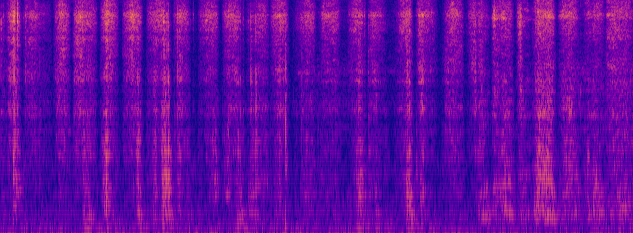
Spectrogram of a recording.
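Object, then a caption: Plastic car radio faceplate. Fingernails scratch and tap across the buttons and panel of a black plastic car stereo faceplate, a hollow unit. A rapid run of about twenty short, bright scratching strokes and light taps is heard, dry and hissy with little low end.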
